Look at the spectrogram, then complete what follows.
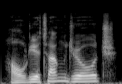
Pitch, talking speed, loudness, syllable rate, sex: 125 Hz, 195 wpm, -16 LUFS, 5.3 syllables/s, male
